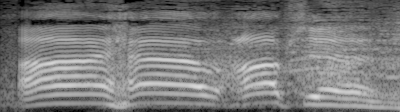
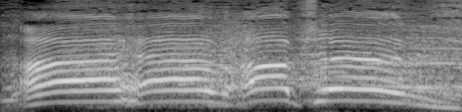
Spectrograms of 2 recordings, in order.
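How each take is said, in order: First: It is said with a smiling tone. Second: It is said in a really excited tone.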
